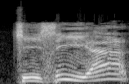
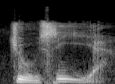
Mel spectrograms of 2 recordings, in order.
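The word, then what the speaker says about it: جثيا: "Jithiya," sebagian orang membacanya dengan damma, "Jushiya." " Jithiya" dengan kasra pada 'jim'. " Jushiya" dengan damma pada 'jim'.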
